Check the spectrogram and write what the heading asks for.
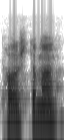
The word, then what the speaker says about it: Postema: Vaughn, am I pronouncing it right? Postema? Yeah, actually, you are.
